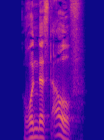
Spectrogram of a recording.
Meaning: inflection of aufrunden: 1. second-person singular present 2. second-person singular subjunctive I
- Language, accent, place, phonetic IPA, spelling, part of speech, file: German, Germany, Berlin, [ˌʁʊndəst ˈaʊ̯f], rundest auf, verb, De-rundest auf.ogg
